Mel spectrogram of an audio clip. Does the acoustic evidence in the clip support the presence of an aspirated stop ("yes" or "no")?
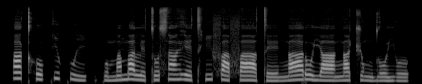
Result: yes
